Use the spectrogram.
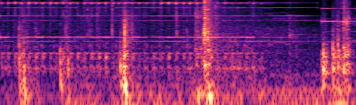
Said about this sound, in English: Your telephone is ringing.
